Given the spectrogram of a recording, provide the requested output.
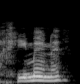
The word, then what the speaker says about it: Ximénez: se extiende pero entonces por qué pronunciamos la equis como jota y no como equis en estas palabras ahí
